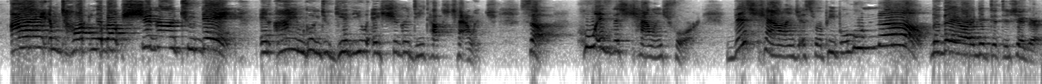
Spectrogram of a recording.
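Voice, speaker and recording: A woman's raised, projected voice sweeps through very wide pitch swings. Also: fairly slow pace. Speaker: health coach. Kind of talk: casual vlog chat. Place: home room. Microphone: webcam.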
